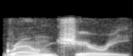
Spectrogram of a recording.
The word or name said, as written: ground-cherry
